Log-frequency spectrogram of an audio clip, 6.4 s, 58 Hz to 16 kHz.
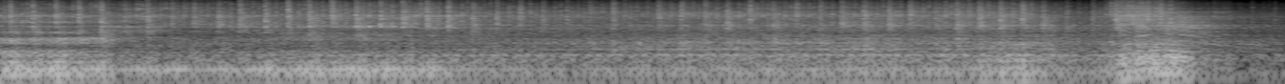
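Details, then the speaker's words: Ferrari 308 after tightening loose exhaust manifold nuts: steady idle with fast, sharp ticking that keeps pace with engine speed; still popping slightly, exhaust manifold leak not fully resolved. "Either way, I've tightened up all those nuts on that manifold, but I don't think that was quite enough. It's still popping slightly."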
